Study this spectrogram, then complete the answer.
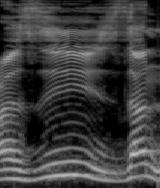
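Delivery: আজিজান slow, the জ buzzing; buzzing jha. Shown as a demonstration. Teacher showing the buzzing জ sound in আজিজান. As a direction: let the জ of আজিজান buzz. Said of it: "দেখেন".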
